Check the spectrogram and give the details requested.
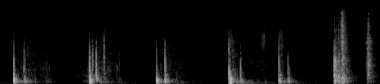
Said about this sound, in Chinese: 似乎等了很久，里面传来沉重的脚步声。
